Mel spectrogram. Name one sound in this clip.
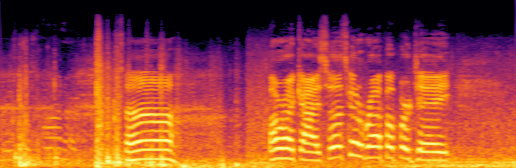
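A man talks loudly and with animation close by, outdoors.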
